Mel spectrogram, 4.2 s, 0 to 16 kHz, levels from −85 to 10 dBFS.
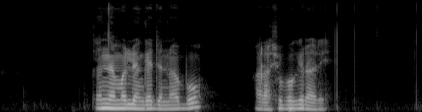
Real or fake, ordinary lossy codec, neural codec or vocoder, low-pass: real; none; none; 14.4 kHz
